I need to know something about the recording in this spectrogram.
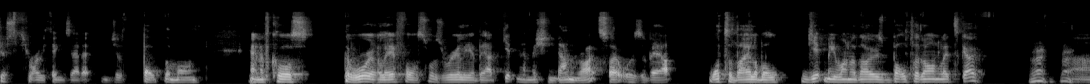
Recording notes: Zoom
